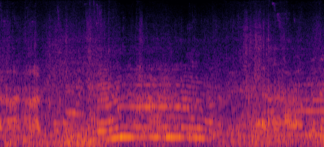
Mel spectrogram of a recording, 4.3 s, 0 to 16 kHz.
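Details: Cattle at a Ponorogo market before Eid al-Adha, 5 August 2018: a sustained mooing call with a wavering tone, surrounded by dense murmur of people and other market noise.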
